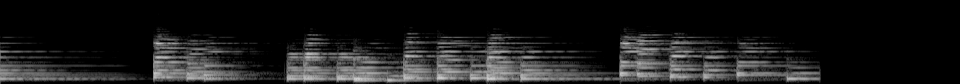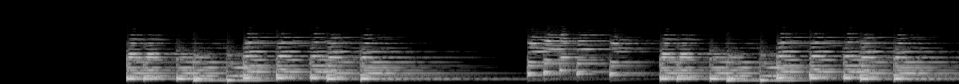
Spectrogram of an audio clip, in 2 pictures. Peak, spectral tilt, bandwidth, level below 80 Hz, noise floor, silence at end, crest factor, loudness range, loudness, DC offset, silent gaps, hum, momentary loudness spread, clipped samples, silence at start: -2 dBFS; -7.5 dB/octave; 5.6 kHz; -80 dBFS; -52 dBFS; 0 s; 20 dB; 9 LU; -20 LUFS; under 0.1%; 8.22-10.86 s; none; 15 LU; under 0.1%; 0 s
